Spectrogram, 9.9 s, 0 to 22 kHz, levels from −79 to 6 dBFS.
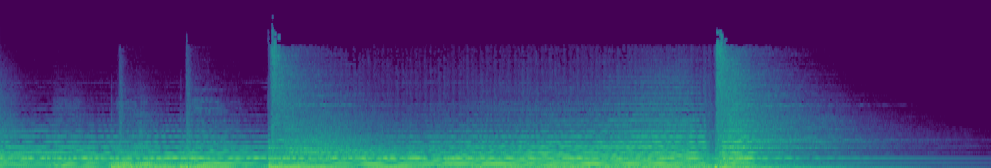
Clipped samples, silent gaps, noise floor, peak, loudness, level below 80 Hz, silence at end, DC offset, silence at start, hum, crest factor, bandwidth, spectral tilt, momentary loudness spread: under 0.1%; none; -49 dBFS; -2 dBFS; -16 LUFS; -26 dBFS; 0.85 s; under 0.1%; 0 s; none; 16 dB; 16.5 kHz; -4.5 dB/octave; 9 LU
